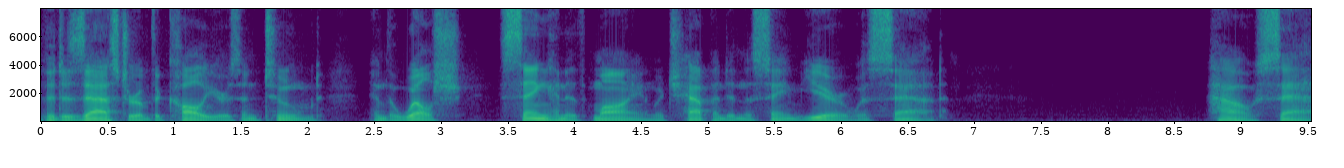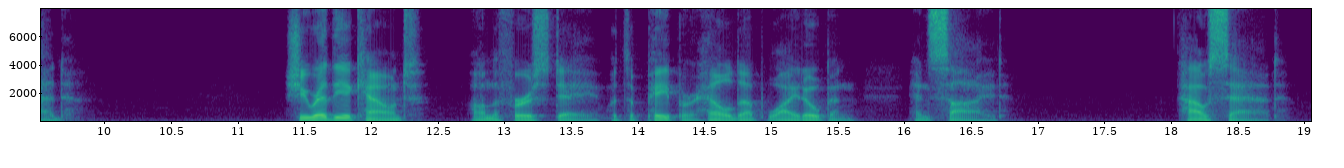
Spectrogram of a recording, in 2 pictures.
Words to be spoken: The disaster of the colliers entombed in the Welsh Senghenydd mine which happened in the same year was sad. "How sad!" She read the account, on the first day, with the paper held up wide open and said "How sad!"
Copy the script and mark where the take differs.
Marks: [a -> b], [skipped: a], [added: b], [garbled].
The disaster of the colliers entombed in the Welsh Senghenydd mine which happened in the same year was sad. "How sad!" She read the account, on the first day, with the paper held up wide open and [said -> sighed] "How sad!"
